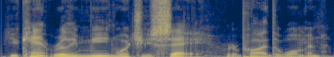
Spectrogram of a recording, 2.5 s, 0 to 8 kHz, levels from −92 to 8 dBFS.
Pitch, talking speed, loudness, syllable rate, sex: 90 Hz, 240 wpm, -17 LUFS, 5.6 syllables/s, male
